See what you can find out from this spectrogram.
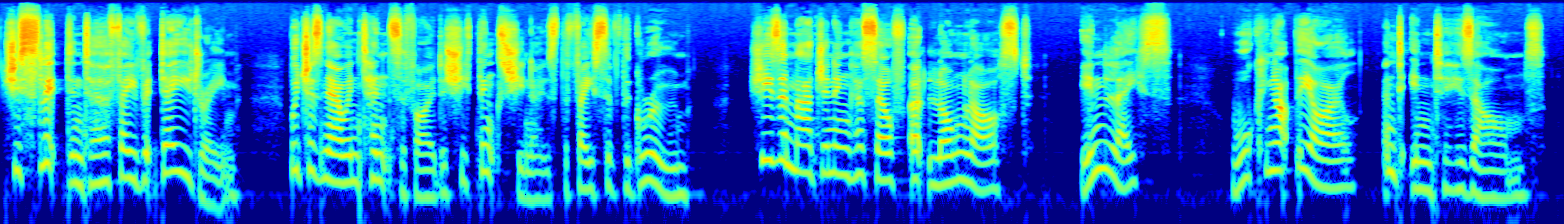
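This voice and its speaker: Animated woman narrating a novel. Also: medium pitch, normal speed, no room sound. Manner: dramatic, storytelling. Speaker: audiobook narrator. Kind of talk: expressive scripted novel narration.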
